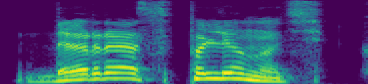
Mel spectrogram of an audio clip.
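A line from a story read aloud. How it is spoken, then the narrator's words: Laughing. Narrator (Russian): хохотнул Андрей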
